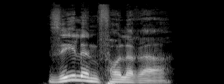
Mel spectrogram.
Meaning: inflection of seelenvoll: 1. strong/mixed nominative masculine singular comparative degree 2. strong genitive/dative feminine singular comparative degree 3. strong genitive plural comparative degree
- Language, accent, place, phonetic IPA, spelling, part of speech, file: German, Germany, Berlin, [ˈzeːlənfɔləʁɐ], seelenvollerer, adjective, De-seelenvollerer.ogg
